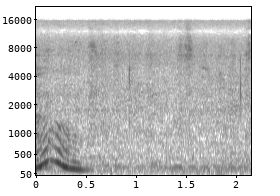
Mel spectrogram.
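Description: A short wordless voice sound at the very start, about half a second long, its pitch rising and then falling, followed by quiet room tone.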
